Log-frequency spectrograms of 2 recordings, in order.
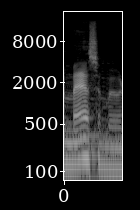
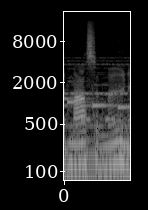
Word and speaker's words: Masamune: never change I think it's not the Massa mode it's the Masamune and like sure but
